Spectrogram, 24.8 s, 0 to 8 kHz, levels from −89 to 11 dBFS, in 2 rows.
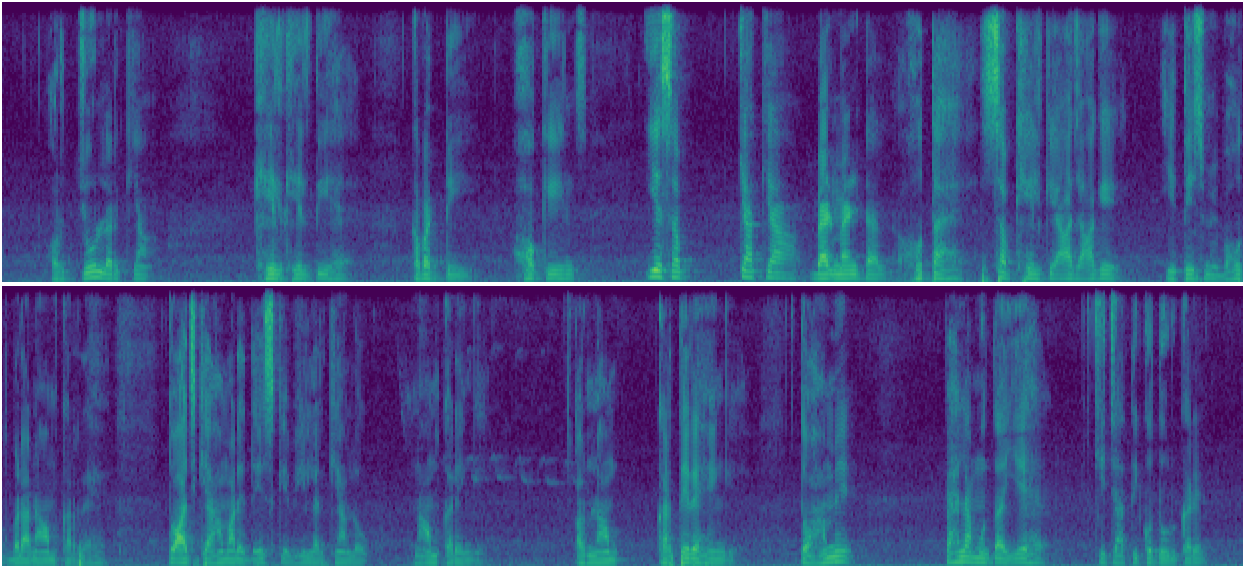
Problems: constant background noise, background conversations at intervals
